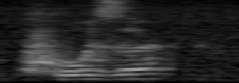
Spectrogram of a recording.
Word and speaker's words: Hose: En estos casos no se escucha, pero en la mayoría de los casos, cuando una sílaba empieza con la H, entonces se escucha, como Hose, Hund, Haus.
